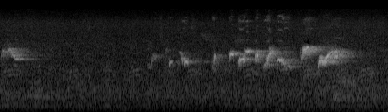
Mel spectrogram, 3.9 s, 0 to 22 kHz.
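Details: Red-whiskered bulbul decoy bird used to lure wild birds into a trap in Hoa Binh, Vietnam, on 18 December 2016; a brief note opens, then a rising string of quick chirpy warbled notes builds into a dense bright phrase.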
